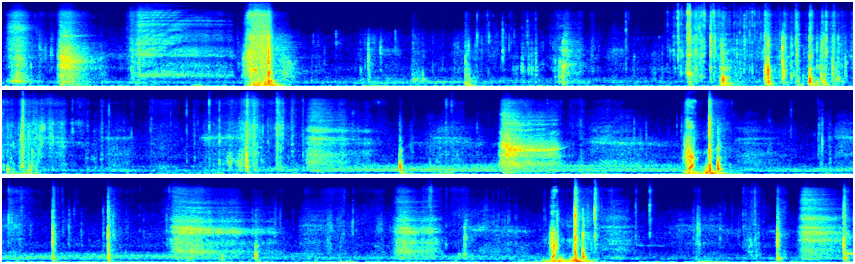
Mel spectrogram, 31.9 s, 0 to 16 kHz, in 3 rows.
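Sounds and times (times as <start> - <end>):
wood cracking: 5.8 - 14.4
firewood being split: 5.8 - 14.7, 19.2 - 19.8, 28.0 - 31.1
heavy strikes on wood: 19.2 - 19.7, 28.1 - 28.7.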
